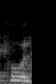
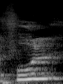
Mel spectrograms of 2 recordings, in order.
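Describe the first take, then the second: First: The word starts with an aspirated p sound. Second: The word starts with an f sound. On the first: It means a flower. "ये फूल है" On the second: It means a foolish person. "फूल तुम हो"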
